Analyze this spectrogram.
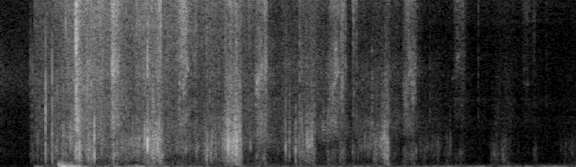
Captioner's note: wind blowing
